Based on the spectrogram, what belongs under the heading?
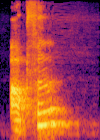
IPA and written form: ˈapfəl (Apfel)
